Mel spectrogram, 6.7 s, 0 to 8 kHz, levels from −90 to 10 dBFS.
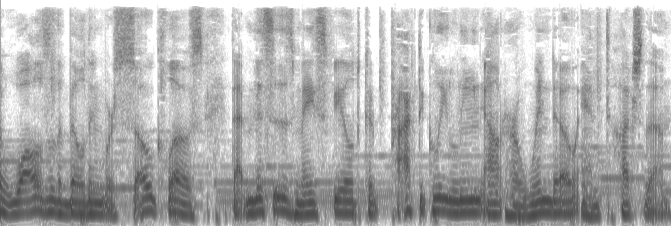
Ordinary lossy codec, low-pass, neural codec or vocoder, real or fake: AAC, 32 kbps; 7.2 kHz; none; real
